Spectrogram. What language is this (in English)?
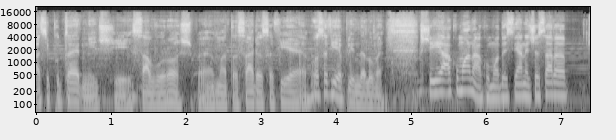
Romanian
